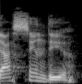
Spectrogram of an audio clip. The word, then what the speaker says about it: ascender: vamos para a próxima eu tenho a acender e ascender a pronúncia é a mesma então muito cuidado ó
